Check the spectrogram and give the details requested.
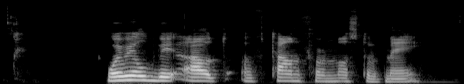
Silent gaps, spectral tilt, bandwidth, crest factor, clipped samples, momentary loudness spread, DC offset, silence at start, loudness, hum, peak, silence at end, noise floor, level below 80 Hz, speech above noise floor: none; -7.5 dB/octave; 9.6 kHz; 18 dB; under 0.1%; 19 LU; under 0.1%; 1.1 s; -18 LUFS; none; -2 dBFS; 0.45 s; -80 dBFS; -66 dBFS; 62 dB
